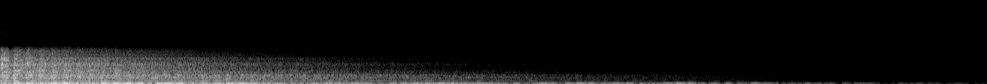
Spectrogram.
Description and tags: ogun-widewhizz
sound percussion made with virtual synthesiser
